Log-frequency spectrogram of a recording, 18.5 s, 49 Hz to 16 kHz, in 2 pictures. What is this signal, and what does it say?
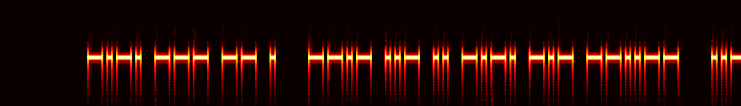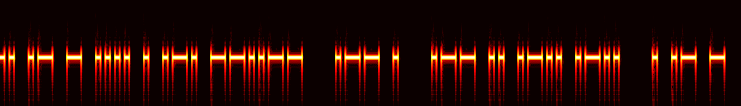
Morse code, heard as a keyed tone, about 20 wpm, 700 Hz. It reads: COME QUICK, FATHER, WE WILL EAT
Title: Sentences from Top 1000 Words - Review Part 3 - 20wpm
